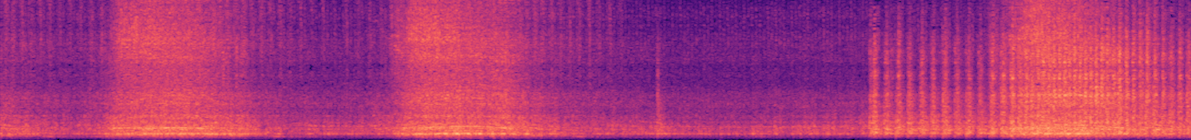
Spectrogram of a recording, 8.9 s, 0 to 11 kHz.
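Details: Porsche Boxster 986 at idle, clutch replaced under 1000 miles ago: gearbox rumble when clutch pedal released quickly, squeak when released slowly and while driving, gone with pedal pressed; cause unknown.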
